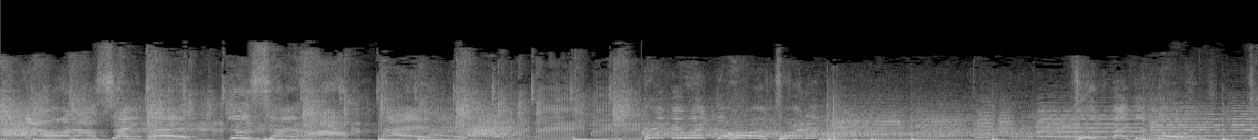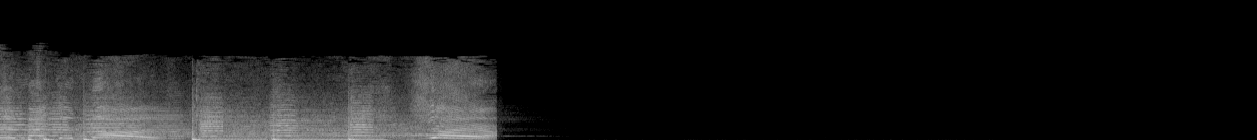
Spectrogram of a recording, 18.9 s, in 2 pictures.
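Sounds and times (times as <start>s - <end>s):
horns: 0.0s - 13.4s.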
